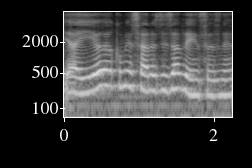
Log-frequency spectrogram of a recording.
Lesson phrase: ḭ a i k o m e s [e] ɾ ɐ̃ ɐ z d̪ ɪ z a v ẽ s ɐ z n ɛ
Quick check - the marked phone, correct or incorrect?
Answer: incorrect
